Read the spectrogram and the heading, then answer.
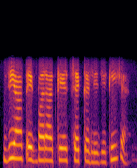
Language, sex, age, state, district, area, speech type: Urdu, female, 18-30, Bihar, Saharsa, rural, conversation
